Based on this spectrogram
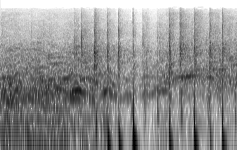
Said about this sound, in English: In a matter of seconds, a country music festival turned tragic, a storm of gunfire raining down upon an innocent crowd. He was shooting everybody, and there was dead people everywhere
